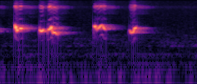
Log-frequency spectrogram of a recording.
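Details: Yellow-vented bulbul lure song: four short, throaty, bubbly notes in two quick groups, the second pair after a brief pause, with a faint low hum in the background.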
